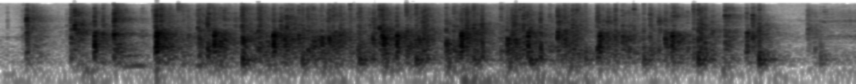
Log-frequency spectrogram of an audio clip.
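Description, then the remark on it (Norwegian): An audience at a course, not in a studio, applauds, many hands clapping in a dense, continuous patter that swells and holds steadily for several seconds before tapering off at the end. “Vi er faktisk på kurs, eh, og med et publikum som gjerne kan applaudere hvis de vil.”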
